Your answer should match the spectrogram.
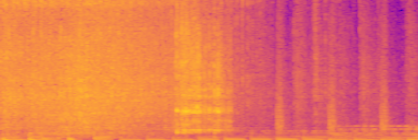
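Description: A cupful of small plastic pony beads pouring out of a plastic cup onto a tabletop in a dense rush of clatter that stops about two seconds in. Quieter background music plays underneath.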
